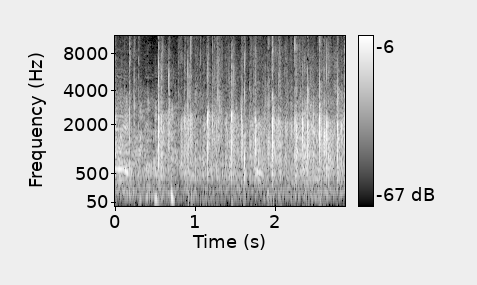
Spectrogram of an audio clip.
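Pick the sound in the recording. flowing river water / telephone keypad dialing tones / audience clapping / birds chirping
audience clapping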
